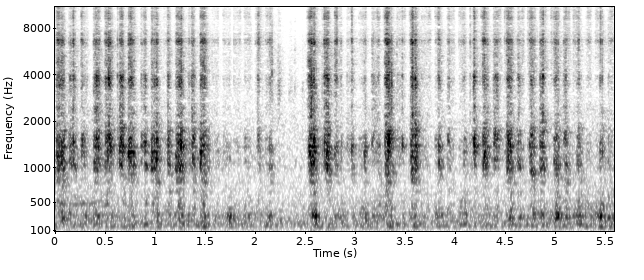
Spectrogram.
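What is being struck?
Black-coated scratch art card scraped with a wooden stylus.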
